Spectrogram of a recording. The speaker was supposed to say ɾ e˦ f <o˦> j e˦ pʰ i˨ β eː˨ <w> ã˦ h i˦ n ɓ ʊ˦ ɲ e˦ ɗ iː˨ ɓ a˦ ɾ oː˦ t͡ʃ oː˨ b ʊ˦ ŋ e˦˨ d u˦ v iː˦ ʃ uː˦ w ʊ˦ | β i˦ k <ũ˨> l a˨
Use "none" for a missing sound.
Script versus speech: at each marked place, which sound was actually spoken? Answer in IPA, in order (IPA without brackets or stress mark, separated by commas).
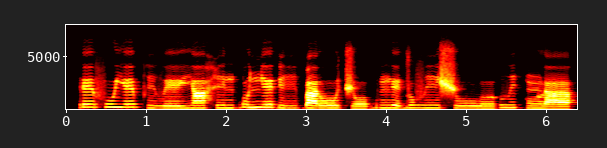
u˦, j, ũ˨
